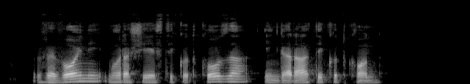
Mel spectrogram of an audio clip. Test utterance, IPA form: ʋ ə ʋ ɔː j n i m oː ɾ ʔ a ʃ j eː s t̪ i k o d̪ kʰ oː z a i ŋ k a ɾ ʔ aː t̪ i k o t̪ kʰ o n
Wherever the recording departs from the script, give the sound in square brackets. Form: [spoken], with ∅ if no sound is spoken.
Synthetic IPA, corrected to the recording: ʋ ə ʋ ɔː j n i m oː ɾ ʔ a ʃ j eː s t̪ i k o [t̪] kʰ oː z a i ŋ [ɡ] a ɾ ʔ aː t̪ i k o t̪ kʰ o n

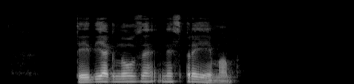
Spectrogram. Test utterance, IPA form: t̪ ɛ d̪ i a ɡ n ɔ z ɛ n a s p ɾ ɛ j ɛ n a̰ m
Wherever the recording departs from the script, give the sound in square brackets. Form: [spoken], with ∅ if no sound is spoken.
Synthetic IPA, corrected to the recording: t̪ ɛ d̪ i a ɡ n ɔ z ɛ n [ɛ] s p ɾ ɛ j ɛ [m] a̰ m

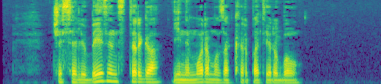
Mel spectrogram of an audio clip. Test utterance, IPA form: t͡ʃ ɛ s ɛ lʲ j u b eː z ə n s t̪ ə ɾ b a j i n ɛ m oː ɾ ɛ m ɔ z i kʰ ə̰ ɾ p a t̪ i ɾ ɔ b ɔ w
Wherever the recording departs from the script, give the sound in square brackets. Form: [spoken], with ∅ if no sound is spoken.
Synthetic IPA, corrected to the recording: t͡ʃ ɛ s ɛ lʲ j u b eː z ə n s t̪ ə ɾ [ɡ] a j i n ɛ m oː ɾ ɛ m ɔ z [a] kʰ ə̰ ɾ p a t̪ i ɾ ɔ b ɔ w

